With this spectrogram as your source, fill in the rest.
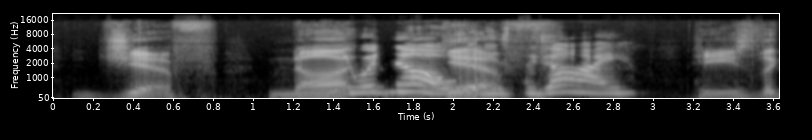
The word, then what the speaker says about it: GIF: pronunciation of the jiff which he says is pronounced like the peanut butter brand jiff you would know he's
